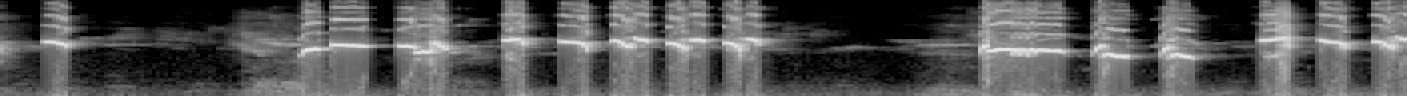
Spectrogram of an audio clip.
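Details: Relaxed white-rumped shama song meant to make a less excited shama reply; bursts of sharp whistled notes, several bending downward, in quick runs broken by a silent gap.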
